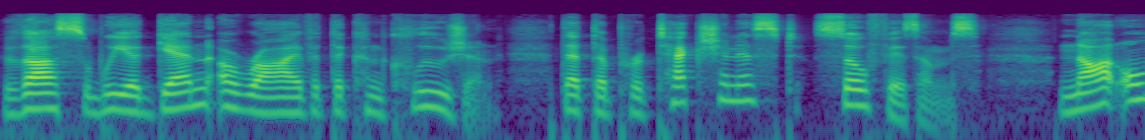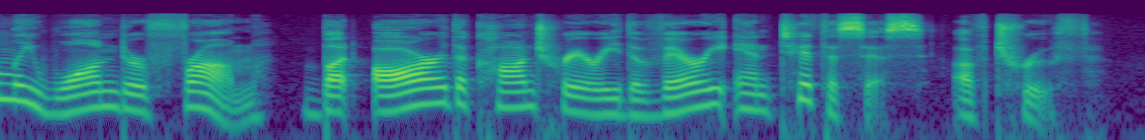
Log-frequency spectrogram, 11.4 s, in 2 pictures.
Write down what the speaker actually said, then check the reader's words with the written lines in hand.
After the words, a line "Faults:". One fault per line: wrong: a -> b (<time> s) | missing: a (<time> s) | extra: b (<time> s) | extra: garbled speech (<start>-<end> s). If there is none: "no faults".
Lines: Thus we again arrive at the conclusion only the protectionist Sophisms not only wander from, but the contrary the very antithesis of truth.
Thus we again arrive at the conclusion that the protectionist Sophisms not only wander from, but are the contrary the very antithesis of truth.
Faults:
wrong: only -> that (2.8 s)
extra: are (7.6 s)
